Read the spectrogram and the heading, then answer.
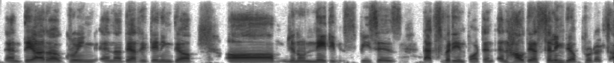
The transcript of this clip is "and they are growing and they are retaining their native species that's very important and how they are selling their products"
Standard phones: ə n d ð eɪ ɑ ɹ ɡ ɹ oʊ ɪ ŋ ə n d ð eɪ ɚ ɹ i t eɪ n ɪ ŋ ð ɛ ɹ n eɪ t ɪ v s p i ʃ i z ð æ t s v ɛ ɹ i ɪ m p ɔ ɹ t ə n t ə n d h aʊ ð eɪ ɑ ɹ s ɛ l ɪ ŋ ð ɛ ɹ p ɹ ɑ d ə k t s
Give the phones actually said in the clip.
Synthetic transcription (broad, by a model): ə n d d eɪ ɑ ɹ ɡ ɹ oʊ ɪ ŋ ə n d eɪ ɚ ɹ i t eɪ n ɪ ŋ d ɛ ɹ n eɪ t ɪ v s p i s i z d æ t s v ɛ ɹ i ɪ m p ɔ ɹ t ə n t ə n d h aʊ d eɪ ɑ ɹ s ɛ l ɪ ŋ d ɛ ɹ p ɹ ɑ d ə k t s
